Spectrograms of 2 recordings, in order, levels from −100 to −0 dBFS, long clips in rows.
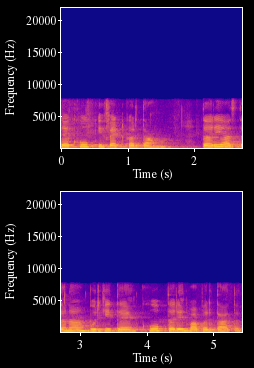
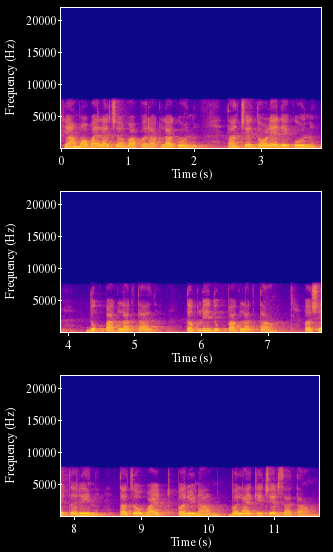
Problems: none marked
